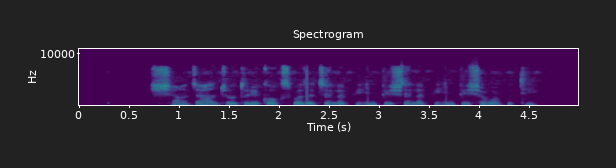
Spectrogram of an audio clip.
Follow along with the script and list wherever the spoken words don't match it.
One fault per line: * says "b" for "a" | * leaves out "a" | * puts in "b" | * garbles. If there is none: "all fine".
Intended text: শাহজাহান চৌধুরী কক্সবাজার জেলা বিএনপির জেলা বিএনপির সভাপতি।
all fine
